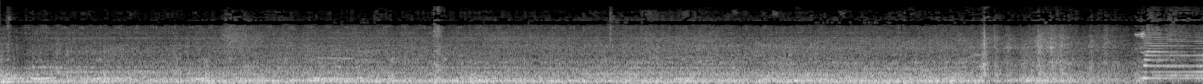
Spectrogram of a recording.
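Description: Steady rumble and rattle of trains running on the rails as an oncoming train approaches and passes close alongside on the adjacent track. Near the end there is a short pitched tone lasting about half a second.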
